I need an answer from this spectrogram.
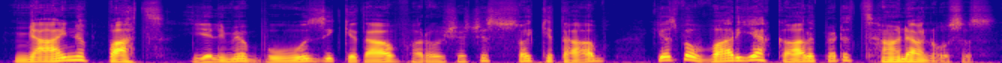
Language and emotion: Kashmiri, happy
